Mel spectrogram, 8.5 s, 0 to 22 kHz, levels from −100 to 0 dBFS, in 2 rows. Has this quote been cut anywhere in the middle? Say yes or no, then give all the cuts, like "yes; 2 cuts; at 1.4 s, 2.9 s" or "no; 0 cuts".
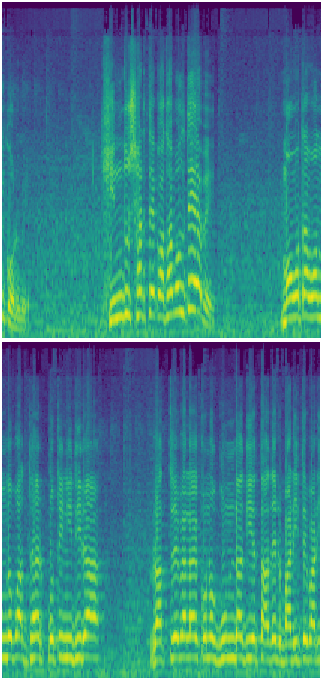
no; 0 cuts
